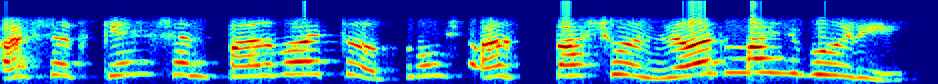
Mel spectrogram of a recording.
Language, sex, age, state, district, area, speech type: Kashmiri, female, 30-45, Jammu and Kashmir, Baramulla, rural, conversation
